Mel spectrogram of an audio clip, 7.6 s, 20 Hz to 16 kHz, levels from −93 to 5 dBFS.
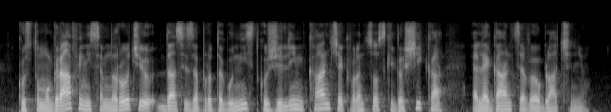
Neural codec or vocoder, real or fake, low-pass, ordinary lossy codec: codec, 16 kHz, 6 kbps, DAC; fake; 7.2 kHz; none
